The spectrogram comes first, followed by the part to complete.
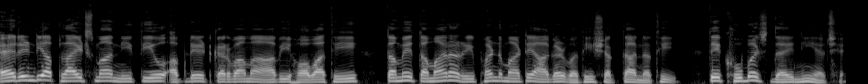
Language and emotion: Gujarati, sad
